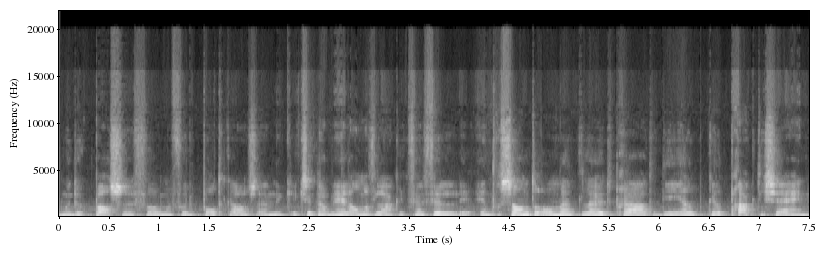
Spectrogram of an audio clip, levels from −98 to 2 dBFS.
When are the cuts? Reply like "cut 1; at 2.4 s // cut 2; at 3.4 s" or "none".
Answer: cut 1; at 6.5 s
